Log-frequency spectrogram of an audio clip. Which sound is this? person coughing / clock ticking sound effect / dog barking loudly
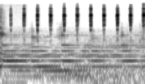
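clock ticking sound effect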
